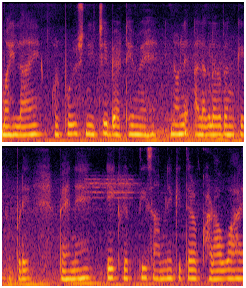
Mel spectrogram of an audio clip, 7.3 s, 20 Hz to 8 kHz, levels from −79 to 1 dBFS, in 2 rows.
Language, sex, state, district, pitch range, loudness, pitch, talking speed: Hindi, female, Bihar, Patna, 180-195 Hz, -15 LUFS, 185 Hz, 180 wpm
